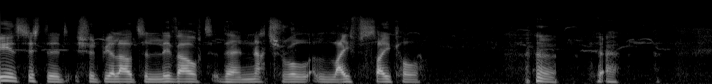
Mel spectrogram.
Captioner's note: laughing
